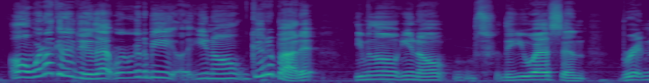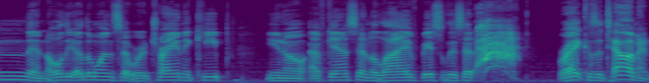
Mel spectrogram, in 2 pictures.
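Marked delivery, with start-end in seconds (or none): 0.1-3.2 mocking quote. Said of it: "which they said". 11.3-11.7 short shrieking mock yelp, far higher; a sudden squeal of panic, mocking. Mocking the allies' flight.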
